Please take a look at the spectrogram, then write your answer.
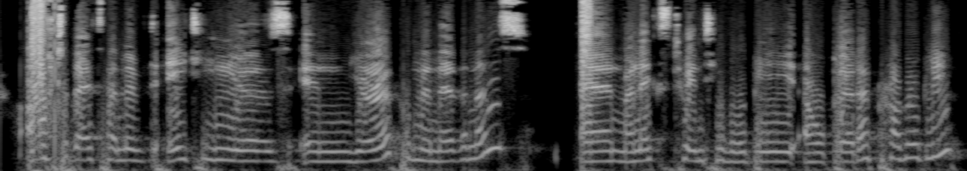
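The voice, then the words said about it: Slight South African accent. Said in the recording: “I speak with a bit of an accent because I was born and raised in South Africa.”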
